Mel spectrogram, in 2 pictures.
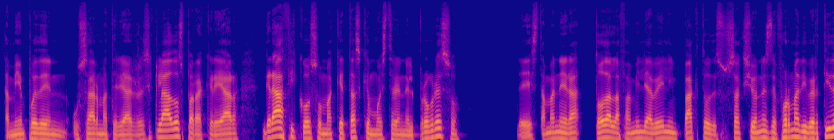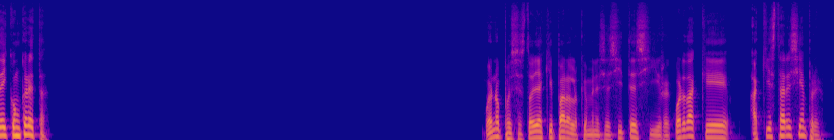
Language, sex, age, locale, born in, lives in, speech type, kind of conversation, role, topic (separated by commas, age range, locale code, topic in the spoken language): Spanish, male, 50-54, es-MX, Mexico, Mexico, read, expert-assistant, expert, ¿Cuál es la mejor manera de aprender a reducir tu huella ecológica en la vida diaria?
